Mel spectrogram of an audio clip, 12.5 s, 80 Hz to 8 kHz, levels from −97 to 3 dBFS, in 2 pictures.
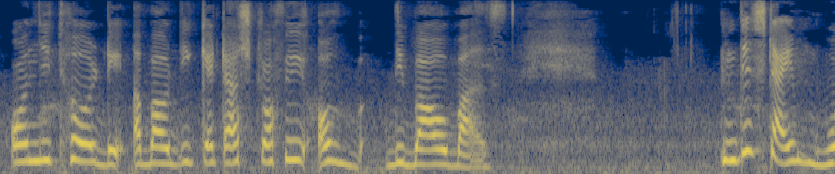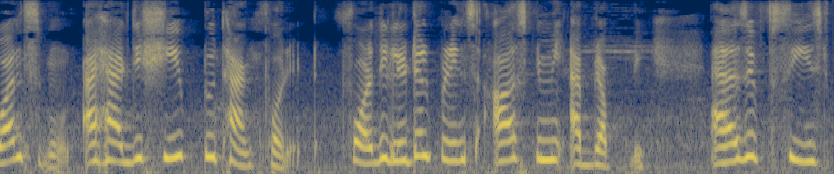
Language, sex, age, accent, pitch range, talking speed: Hindi, female, 20-39, native, 275-385 Hz, 160 wpm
